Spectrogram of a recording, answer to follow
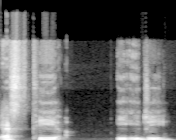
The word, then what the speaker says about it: Stig: Kind of like st eeg.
